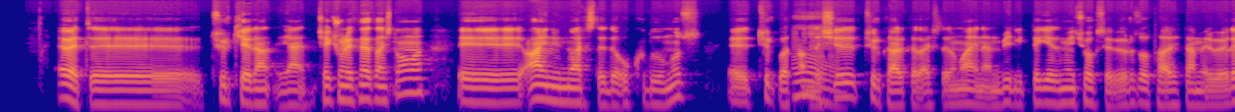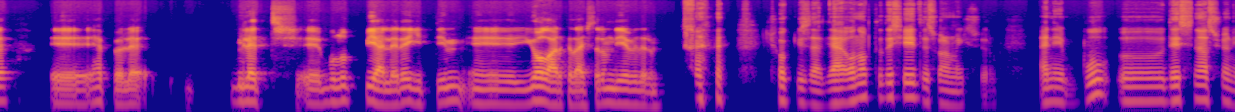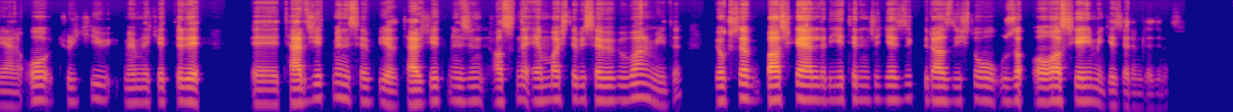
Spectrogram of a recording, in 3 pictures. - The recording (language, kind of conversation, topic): Turkish, podcast, En anlamlı seyahat destinasyonun hangisiydi ve neden?
- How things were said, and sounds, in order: other background noise; drawn out: "eee"; chuckle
